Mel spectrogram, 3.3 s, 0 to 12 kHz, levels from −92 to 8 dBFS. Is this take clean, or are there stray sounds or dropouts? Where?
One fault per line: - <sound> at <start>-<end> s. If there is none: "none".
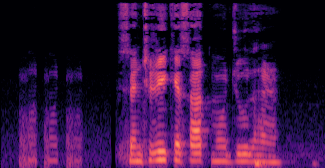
- laugh at 0.2-0.8 s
